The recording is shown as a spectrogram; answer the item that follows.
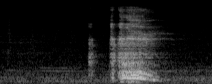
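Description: A woman clears her throat once, a short harsh burst about a second in, with a faint tick just before it.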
